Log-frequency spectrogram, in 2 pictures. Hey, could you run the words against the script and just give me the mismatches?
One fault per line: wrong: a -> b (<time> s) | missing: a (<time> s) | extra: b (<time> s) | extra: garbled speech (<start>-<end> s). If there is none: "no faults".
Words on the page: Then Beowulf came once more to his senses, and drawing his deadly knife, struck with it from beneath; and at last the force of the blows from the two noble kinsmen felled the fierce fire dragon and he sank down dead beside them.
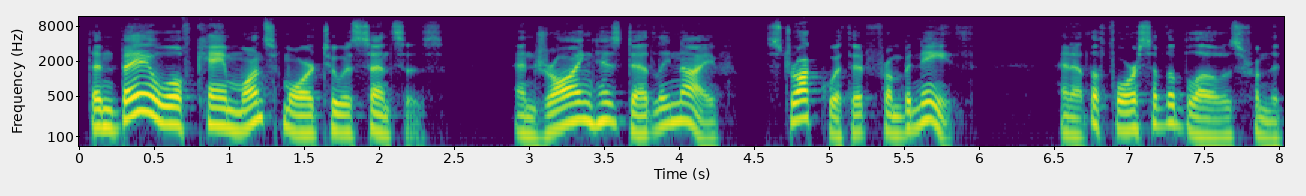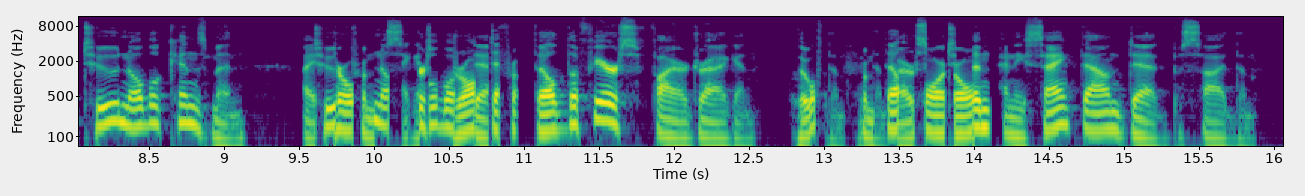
missing: last (6.8 s)
extra: garbled speech (9.5-11.0 s)
extra: garbled speech (12.8-14.1 s)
